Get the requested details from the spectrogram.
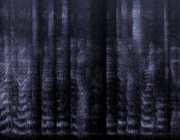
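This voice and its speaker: With a Romanian accent, a woman speaks at a moderate pace in a bright, sharp tone. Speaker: book vlogger. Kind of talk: casual chat.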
